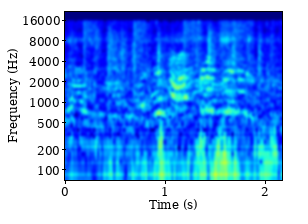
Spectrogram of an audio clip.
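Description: Distant children's voices and chatter outdoors, heard faintly over a low rumbling noise on the phone microphone.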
